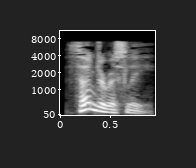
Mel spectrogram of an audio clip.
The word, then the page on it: thunderously: British English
